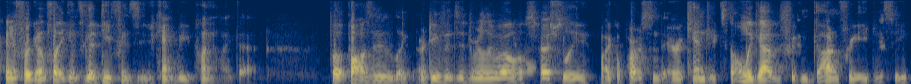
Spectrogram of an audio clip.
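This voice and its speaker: A man's voice: deep voice, steady tone, quick pace, warm tone. A young man co-hosting a casual sports chat, blunt and laid-back, trash-talking players. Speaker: co-host.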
